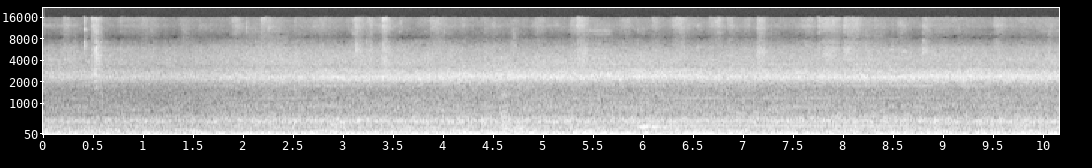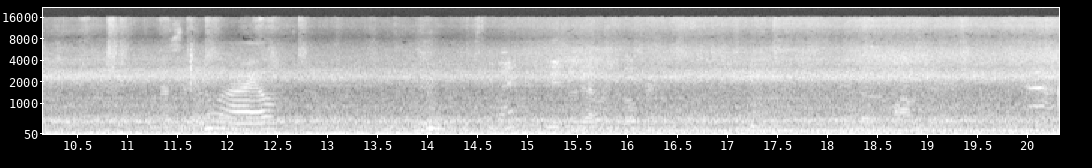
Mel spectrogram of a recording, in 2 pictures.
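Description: Steady running noise of automatic tunnel car wash machinery (cloth brushes and water spray) heard through the glass of a viewing window. A further low hum joins about sixteen seconds in, and a faint voice is heard briefly around twelve seconds.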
